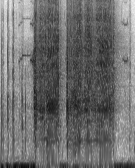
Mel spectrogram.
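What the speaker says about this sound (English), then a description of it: "Take our new trusty Harbor Freight impact." Harbor Freight impact wrench running a socket nut down onto a lowering spring on a Subaru STI, two loud sustained buzzing bursts after a few short taps, with a brief break between them.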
